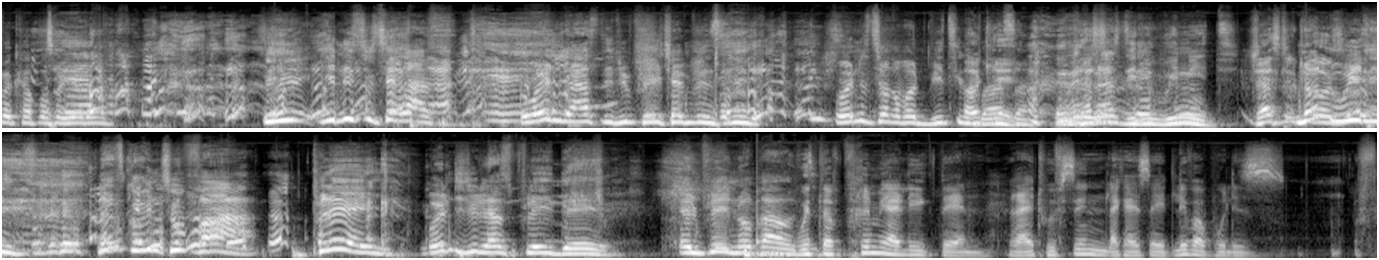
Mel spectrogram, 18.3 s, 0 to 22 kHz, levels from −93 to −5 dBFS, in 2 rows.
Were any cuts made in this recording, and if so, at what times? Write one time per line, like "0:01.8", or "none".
0:14.5

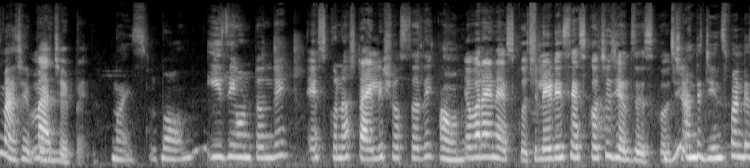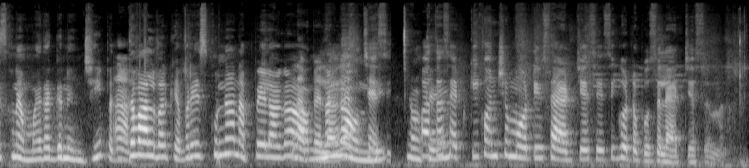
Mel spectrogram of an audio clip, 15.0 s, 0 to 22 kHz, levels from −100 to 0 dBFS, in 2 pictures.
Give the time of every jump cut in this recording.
0:02.0
0:11.5

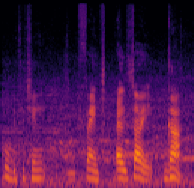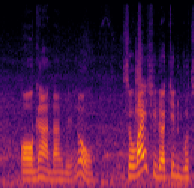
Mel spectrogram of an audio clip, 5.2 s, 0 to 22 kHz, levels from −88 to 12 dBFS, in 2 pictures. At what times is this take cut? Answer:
none

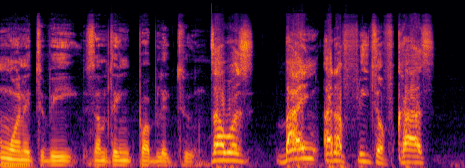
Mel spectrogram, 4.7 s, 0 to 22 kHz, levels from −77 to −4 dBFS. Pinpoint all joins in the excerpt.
0:02.1

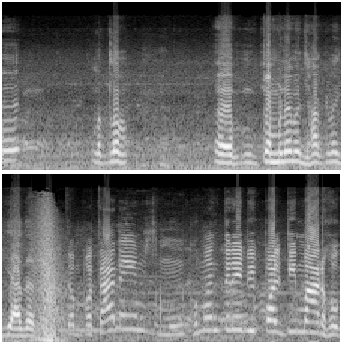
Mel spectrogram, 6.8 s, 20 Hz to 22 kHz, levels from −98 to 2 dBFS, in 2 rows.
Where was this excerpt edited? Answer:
0:03.8

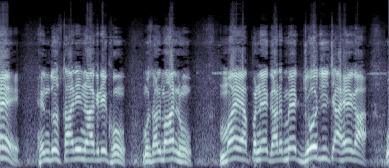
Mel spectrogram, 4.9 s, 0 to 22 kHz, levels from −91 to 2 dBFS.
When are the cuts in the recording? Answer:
none

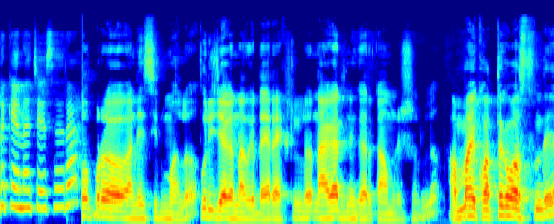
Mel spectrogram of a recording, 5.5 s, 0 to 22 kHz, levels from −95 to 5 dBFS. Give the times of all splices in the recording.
0:00.8
0:01.9

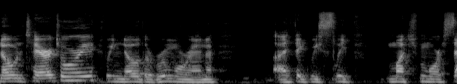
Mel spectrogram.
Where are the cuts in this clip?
0:01.1

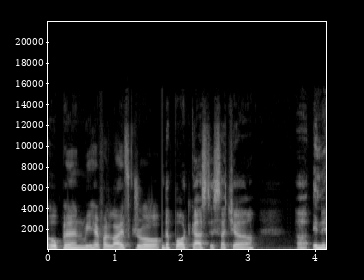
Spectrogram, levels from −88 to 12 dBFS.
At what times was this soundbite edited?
0:01.7

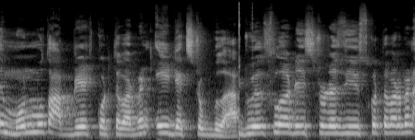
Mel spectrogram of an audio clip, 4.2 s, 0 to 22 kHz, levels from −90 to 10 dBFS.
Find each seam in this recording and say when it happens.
0:02.4

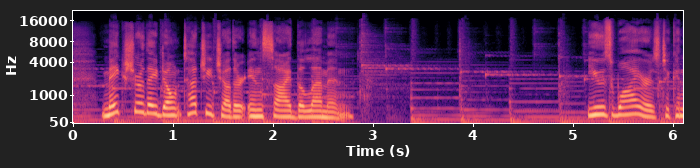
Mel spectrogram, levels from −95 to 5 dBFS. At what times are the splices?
0:02.8
0:04.4

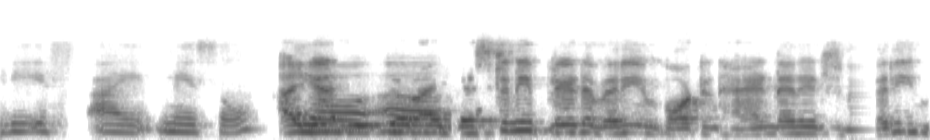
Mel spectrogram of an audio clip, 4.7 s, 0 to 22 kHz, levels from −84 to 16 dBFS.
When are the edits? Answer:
0:01.2

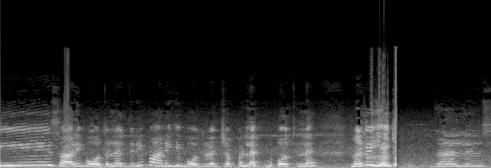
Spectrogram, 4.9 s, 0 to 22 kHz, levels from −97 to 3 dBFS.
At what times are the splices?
0:04.0

